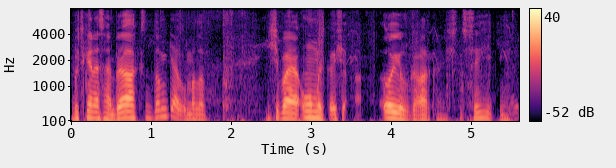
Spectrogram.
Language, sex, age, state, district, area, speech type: Kashmiri, male, 30-45, Jammu and Kashmir, Bandipora, rural, spontaneous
